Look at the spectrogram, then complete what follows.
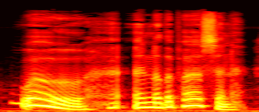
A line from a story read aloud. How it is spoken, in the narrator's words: exclaimed, hoping to sidestep the awkwardness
